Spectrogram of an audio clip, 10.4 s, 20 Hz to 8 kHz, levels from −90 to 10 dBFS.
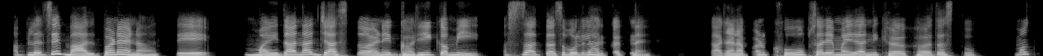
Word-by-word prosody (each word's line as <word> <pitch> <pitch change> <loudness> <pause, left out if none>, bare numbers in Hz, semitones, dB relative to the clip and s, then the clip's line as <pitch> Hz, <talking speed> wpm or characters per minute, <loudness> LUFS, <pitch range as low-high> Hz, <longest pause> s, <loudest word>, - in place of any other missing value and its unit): आपलं 250 +3 +1
जे 370 +2 +3
बालपण 220 +5 +3
आहे 315 -3 +3
ना, 205 -1 +1 0.3
ते 230 0 0 0.7
मैदानात 245 +6 +3
जास्त 240 +1 0
आणि 240 -1 +2 0.2
घरी 230 +4 +3
कमी 245 -1 +3 0.4
असं 230 - -13
जातं 240 -4 +1
असं 230 +3 -2
बोलायला 255 +5 +1
हरकत 205 -3 -4
नाही. 215 0 -2 0.6
कारण 215 0 0
आपण 240 +4 -2 0.2
खूप 245 +2 0
सारे 255 -1 +2
मैदानी 240 0 +1
खेळ 220 -1 +1
खेळत 210 0 -1
असतो. 205 -7 -4 0.4
मग 320 +1 -4
235 Hz, 150 wpm, -22 LUFS, 220-255 Hz, 0.7 s, जे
